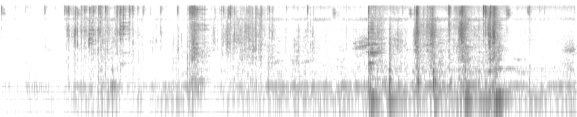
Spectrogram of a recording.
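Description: Egg and onion batter sizzling on a hot oiled iron tawa, a steady crackle of oil with many small spatters that starts about a second in. The crackling gets louder and sharper from about seven seconds in.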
